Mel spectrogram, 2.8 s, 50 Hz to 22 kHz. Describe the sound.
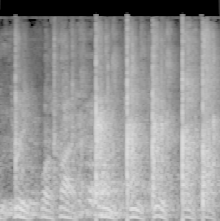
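An ASU audience claps in sharp, loud unison bursts of roughly five beats, spaced unevenly, while a voice counts 1, 2, 3, 4, 5 aloud over the clapping.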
